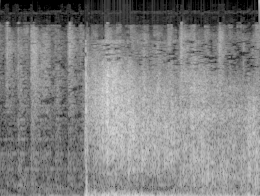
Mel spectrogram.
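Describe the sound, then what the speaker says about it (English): A Ukrainian tank cannon fires a shot that hits a Russian tank: one sudden, loud boom, then a dense, sustained rumble that keeps going to the end. "Ukrainian tank fires a shot and hits the enemy"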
